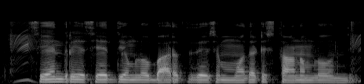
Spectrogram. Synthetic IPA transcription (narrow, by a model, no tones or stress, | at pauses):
keːnd̪ɾiːjɐʃeːd̪jɐmlo̞ːbʱaːɾɐt̪ɐd̪ɛːʃɐmːɔd̪ɐʈist̪ʰaːnɐmlo̞ːund̪i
